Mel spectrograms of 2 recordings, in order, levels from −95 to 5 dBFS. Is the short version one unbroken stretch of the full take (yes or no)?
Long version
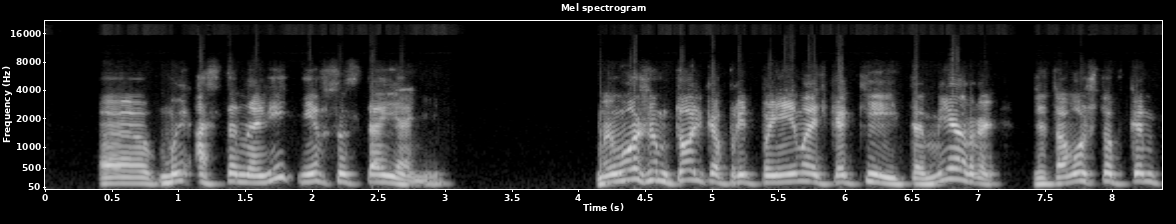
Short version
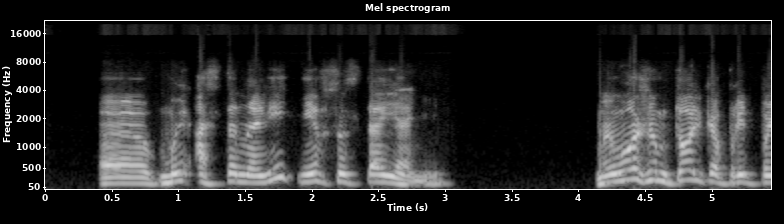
yes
